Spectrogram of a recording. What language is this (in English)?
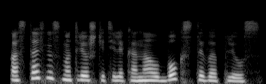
Russian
